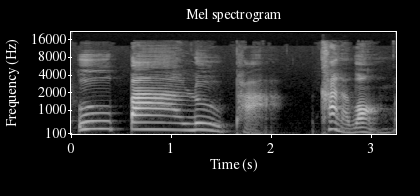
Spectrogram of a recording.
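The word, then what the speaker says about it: ウーパールーパー: I wrote it down in R because it's a Roman letter, but Japanese we don't pronounce as a R. We say more L sound. So upa lu pa.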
